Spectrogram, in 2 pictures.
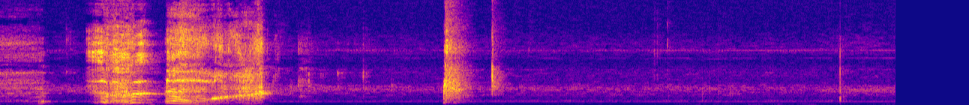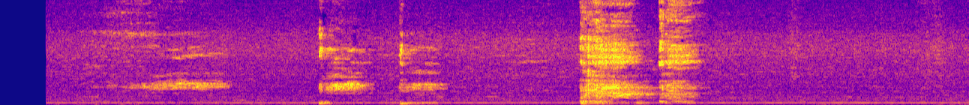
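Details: Compilation of separate recordings of a male coughing: short bursts of harsh, throaty coughs and throat clearing, fitting a wet, mucus-laden cough.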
